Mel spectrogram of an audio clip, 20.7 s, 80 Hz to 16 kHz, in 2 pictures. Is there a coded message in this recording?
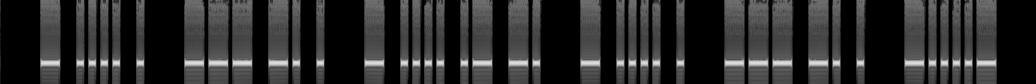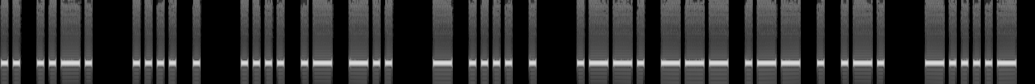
Yes: Morse code from 0.4 to 20.5 s, heard as a keyed tone, about 20 wpm, 1000 Hz. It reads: THE ONE THAN THE ONE - IF HE HAD THE POWER -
